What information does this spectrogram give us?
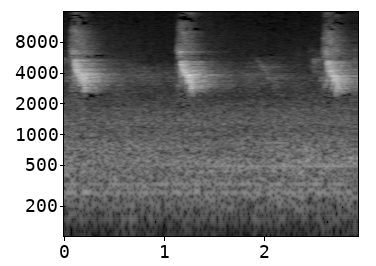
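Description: A house sparrow gives three bright, downslurred chirps spaced about a second apart over faint background hiss.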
